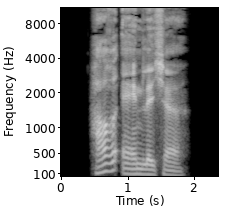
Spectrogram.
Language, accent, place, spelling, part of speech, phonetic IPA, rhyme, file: German, Germany, Berlin, haarähnliche, adjective, [ˈhaːɐ̯ˌʔɛːnlɪçə], -aːɐ̯ʔɛːnlɪçə, De-haarähnliche.ogg
- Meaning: inflection of haarähnlich: 1. strong/mixed nominative/accusative feminine singular 2. strong nominative/accusative plural 3. weak nominative all-gender singular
